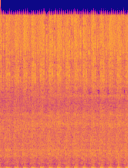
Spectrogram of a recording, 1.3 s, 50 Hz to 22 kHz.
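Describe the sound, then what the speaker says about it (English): A 2016 Honda CBR 300R motorcycle engine idles close up with a steady, rapid low thumping pulse and a light popping, even rhythm throughout with no talk. "The engine doesn't become loud, and it has this sound right here."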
